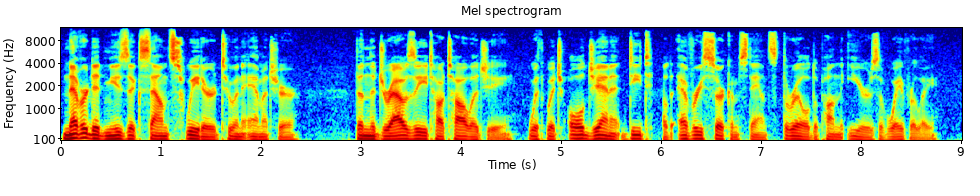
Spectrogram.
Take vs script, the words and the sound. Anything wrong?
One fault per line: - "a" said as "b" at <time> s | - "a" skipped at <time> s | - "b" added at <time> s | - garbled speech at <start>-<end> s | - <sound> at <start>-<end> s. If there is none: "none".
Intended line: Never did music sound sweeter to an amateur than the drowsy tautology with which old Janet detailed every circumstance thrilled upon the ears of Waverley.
- dropout at 5.9-6.0 s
